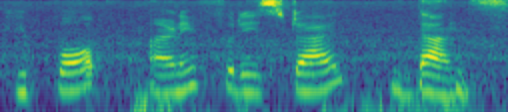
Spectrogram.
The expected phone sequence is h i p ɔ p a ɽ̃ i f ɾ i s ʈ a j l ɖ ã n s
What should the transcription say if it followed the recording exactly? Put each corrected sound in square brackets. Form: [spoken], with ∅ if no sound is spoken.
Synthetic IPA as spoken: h i p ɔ p a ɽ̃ i f ɾ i s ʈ a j l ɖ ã n s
